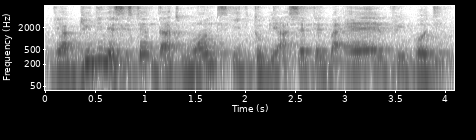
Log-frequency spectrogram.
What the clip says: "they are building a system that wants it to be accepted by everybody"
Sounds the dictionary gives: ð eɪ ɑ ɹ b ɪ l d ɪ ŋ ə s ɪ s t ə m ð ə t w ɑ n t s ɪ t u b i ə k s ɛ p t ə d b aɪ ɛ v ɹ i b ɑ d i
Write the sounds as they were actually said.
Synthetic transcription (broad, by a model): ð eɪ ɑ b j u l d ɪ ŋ ə s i s t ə m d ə t w ɑ n t s ɪ t u b i ə k s ɛ p t ə d b aɪ ɛ v ɹ i b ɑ d i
